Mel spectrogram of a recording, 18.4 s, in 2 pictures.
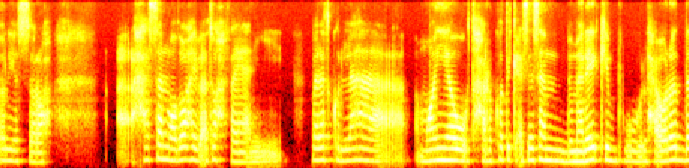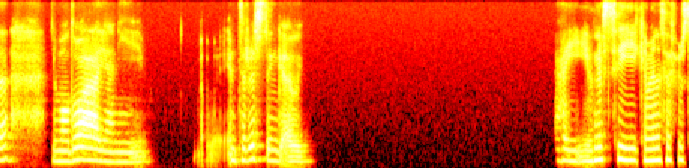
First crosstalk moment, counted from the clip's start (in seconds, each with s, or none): none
